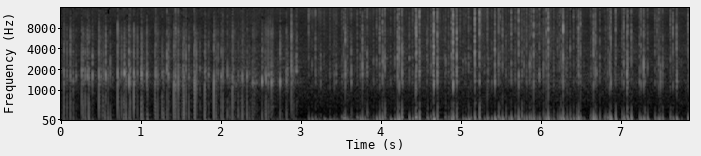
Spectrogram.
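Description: Fingertips and nails rapidly tap and scratch the textured surface of a hollow plastic moon lamp, lit pink. The result is a dense, crackling stream of quick clicks and scrapes over a low, hollow thump. After about three seconds the taps turn heavier and more resonant.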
